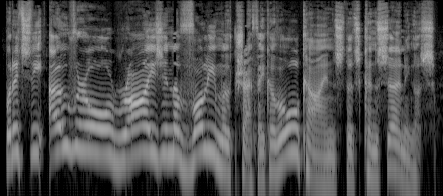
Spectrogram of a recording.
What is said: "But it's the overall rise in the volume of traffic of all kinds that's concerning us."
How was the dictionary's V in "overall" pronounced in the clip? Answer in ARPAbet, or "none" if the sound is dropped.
V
